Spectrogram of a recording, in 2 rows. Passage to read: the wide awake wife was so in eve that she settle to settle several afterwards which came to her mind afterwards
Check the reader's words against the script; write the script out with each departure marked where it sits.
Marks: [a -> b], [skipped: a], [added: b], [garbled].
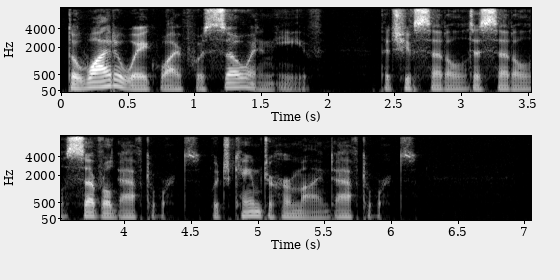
the wide awake wife was so in eve that she settle to settle several afterwards which came to her mind afterwards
